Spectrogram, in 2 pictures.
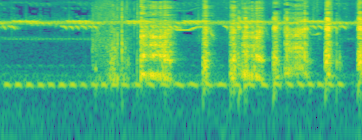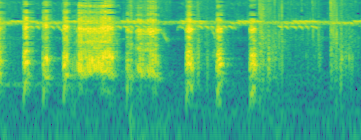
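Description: Chickens cluck nearby.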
